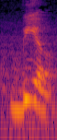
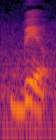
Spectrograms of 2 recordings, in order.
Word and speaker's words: bear: Now the fourth word is bear. Fourth word is bear. The students mispronounce this word is like beer. That is wrong. You should pronounce it like bear.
